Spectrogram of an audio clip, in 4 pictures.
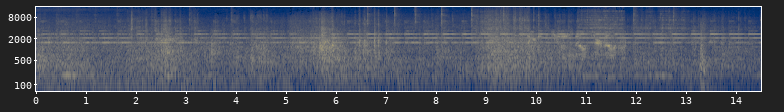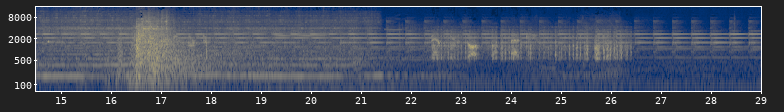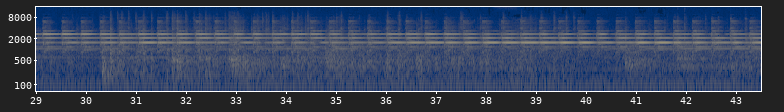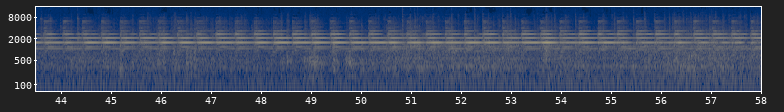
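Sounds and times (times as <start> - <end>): train wheels clicking over rail joints: 0.0 - 21.6, 30.2 - 58.0
crossing bell ringing: 0.0 - 58.0.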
